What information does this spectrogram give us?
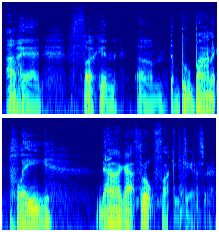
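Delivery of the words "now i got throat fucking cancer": ordinary talk, nothing marked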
